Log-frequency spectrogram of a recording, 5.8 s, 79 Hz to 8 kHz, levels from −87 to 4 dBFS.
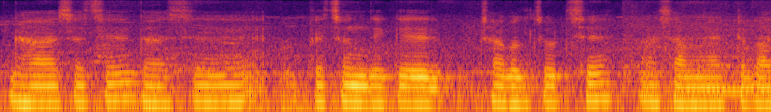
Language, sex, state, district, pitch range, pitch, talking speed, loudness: Bengali, male, West Bengal, Jhargram, 110-120 Hz, 115 Hz, 95 wpm, -15 LUFS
